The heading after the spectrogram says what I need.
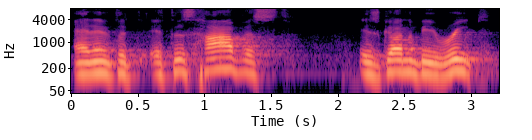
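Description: A man's voice: on the high side, moderate pace, lo-fi sound. A man preaching a sermon to a congregation in an informal, conversational way, repeating phrases for emphasis.

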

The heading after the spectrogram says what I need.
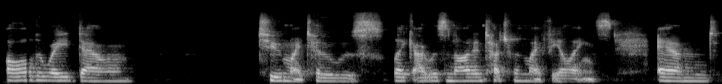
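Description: Her voice is low with little pitch movement and a slow pace as this middle-aged Swedish life coach, a native Swedish speaker, answers an interview question reflectively. She talks softly and thoughtfully about her path, restarting often.

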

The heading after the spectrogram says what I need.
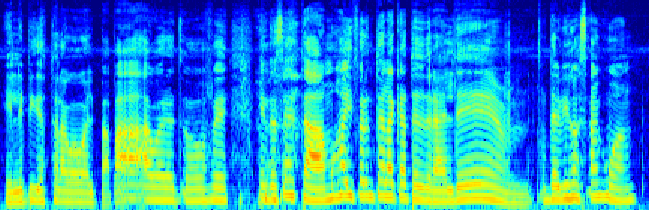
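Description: A woman's voice: mid-range voice, a little fast, dry recording. A woman telling a casual story on a chat panel, often saying "o sea". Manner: lively, fills with "o sea" and acts out quotes. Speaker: panel guest.

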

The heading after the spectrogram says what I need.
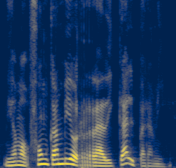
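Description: With a strikingly low voice and a Rioplatense Spanish accent, a middle-aged woman reflects on her own story in an unhurried, podcast-host manner, her intonation lively. She comes across as soft, sincere and heartfelt, frequently letting her voice drop to an almost whispered hush.

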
